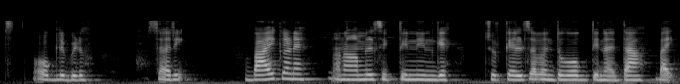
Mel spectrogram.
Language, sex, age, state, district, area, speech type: Kannada, female, 18-30, Karnataka, Tumkur, rural, spontaneous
